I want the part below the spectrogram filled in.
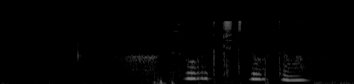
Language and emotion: Russian, sad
